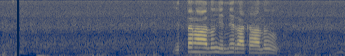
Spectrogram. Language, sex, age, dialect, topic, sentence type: Telugu, female, 31-35, Telangana, agriculture, question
